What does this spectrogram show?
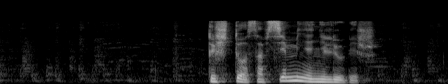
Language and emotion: Russian, angry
